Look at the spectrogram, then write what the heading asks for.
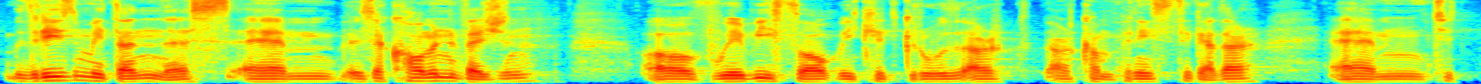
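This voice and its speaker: A man's voice: on the low side, fairly even intonation, normal speed. A man with a broad Scottish accent giving a business presentation as a company founder, speaking carefully so listeners can follow. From Scotland.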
